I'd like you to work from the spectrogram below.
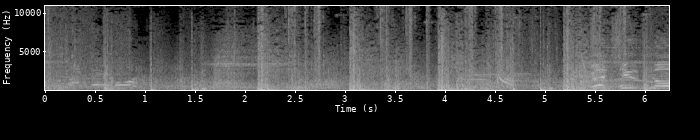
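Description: Gunfire in Red Dead Redemption sounds as repeated sharp shots scattered through a busy firefight, mixed with hoofbeats and game noise. Voices talk over it at times.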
